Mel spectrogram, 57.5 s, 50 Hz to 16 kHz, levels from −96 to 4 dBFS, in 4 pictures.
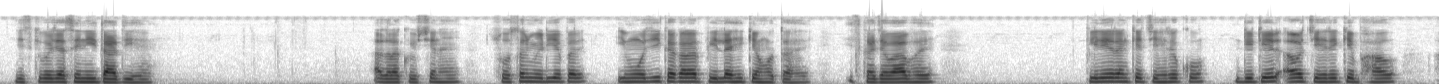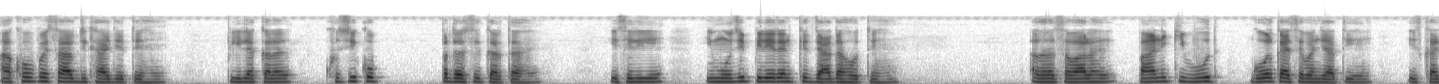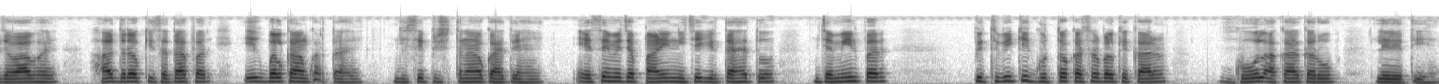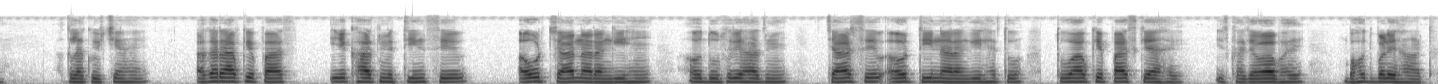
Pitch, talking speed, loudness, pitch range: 155 Hz, 150 wpm, -20 LUFS, 145-160 Hz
